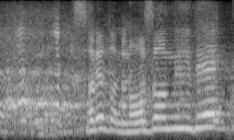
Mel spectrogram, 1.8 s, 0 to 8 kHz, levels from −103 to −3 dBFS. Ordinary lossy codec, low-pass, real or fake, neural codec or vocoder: none; none; fake; codec, 16 kHz, 2 kbps, X-Codec, HuBERT features, trained on general audio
